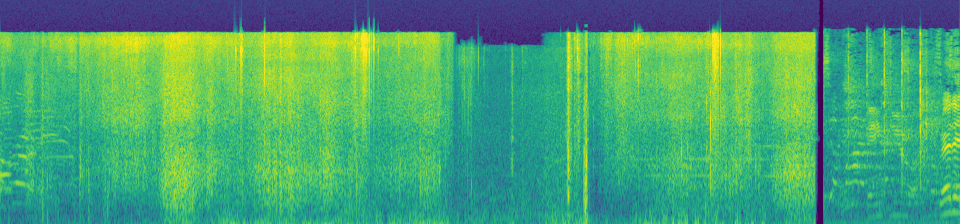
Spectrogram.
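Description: Wind rushing over the microphone and skis scraping on snow during a fast downhill ski run, with a few sharp knocks. The rushing cuts off abruptly about ten seconds in.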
